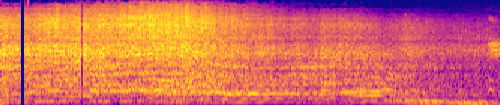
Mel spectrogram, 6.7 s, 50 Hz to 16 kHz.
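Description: A 632-cubic-inch Chevy drag race car makes a pass at Maryland International Raceway, a loud, sustained engine roar with shifting pitch filling the whole stretch, crowd and track ambience behind it.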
